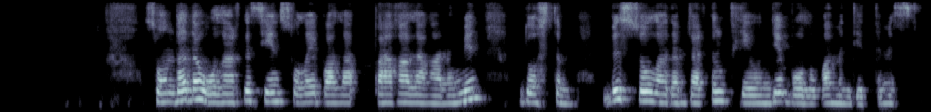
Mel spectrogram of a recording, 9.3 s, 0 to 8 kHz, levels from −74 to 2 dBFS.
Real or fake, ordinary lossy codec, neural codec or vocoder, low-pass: fake; none; codec, 24 kHz, 3.1 kbps, DualCodec; 7.2 kHz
